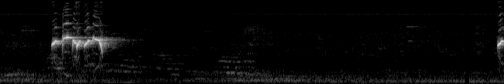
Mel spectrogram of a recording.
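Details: Sooty-headed bulbul, kept for training others to sing, giving a relaxed, loud, clear phrase: one quick burst of bubbly, warbled whistled notes lasting under a second, then near silence before another phrase begins at the end.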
